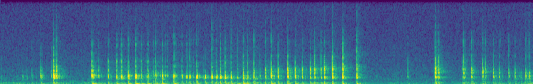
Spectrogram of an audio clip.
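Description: The pointed tip of a makeup brush handle scratches across the small rhinestones covering a single blue high-heel shoe, which lies hollow and empty on its side. A dense run of quick, dry ticking clicks with a bright edge breaks off briefly near the three-second mark, then a sharper tick leads into a few more scratches.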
